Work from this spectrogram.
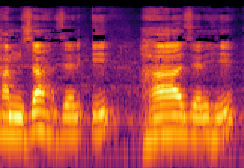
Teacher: হামজা এবং হা এই দুইটি হরফ গলার শুরু থেকে · তারপরে হলো যে সব শেষে 6টি হরফ, এই 6টি হরফ গলা থেকে বের হবে। হামজা এবং হা, এই 2টি হরফ গলা শুরু থেকে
